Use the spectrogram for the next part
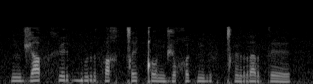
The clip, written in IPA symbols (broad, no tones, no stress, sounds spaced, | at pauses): n d͡ʒ a f x ʏ r ɡ͡b u r f a χ ǀ ɘ ǃ o n d͡ʒ u χ ʉ k m b ʏ f ǀʰ ə̃ r a r t ɘ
